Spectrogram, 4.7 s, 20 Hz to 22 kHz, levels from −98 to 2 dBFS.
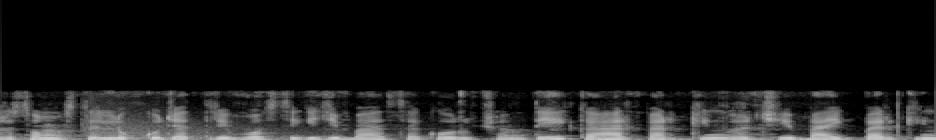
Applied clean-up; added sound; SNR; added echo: none; Gunshot, gunfire; 19 dB; none.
